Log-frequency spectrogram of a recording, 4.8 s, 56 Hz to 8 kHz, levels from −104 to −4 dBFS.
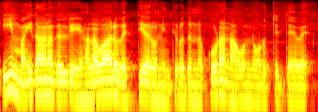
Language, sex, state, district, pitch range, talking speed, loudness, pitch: Kannada, male, Karnataka, Bangalore, 95-115 Hz, 100 wpm, -18 LUFS, 100 Hz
